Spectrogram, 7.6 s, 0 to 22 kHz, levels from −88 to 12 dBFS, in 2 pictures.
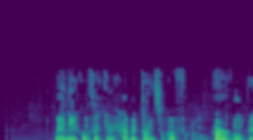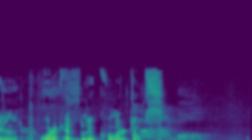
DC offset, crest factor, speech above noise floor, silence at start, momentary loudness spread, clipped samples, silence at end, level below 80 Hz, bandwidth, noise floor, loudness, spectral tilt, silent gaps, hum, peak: under 0.1%; 22 dB; 46 dB; 0.85 s; 13 LU; under 0.1%; 0.85 s; -70 dBFS; 11.5 kHz; -69 dBFS; -23 LUFS; -5 dB/octave; none; none; -2 dBFS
